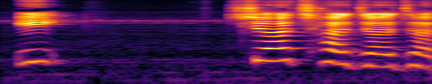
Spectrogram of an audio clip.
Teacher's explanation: इ च छ ज झ च के पूरे वर्ग य और शकार तालव्य श इनका उच्चारण स्थान तालु कहलाता है।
